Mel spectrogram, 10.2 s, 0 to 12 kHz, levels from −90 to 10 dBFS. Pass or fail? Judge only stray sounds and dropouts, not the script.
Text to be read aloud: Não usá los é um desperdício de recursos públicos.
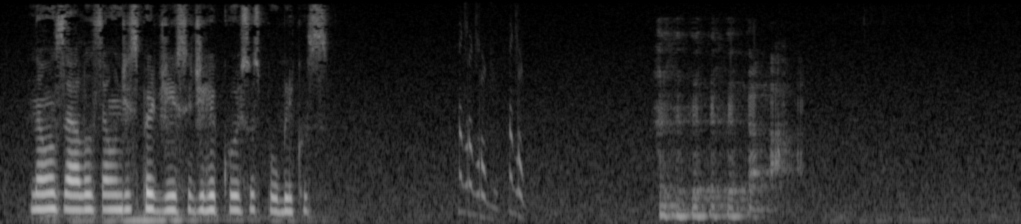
fail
